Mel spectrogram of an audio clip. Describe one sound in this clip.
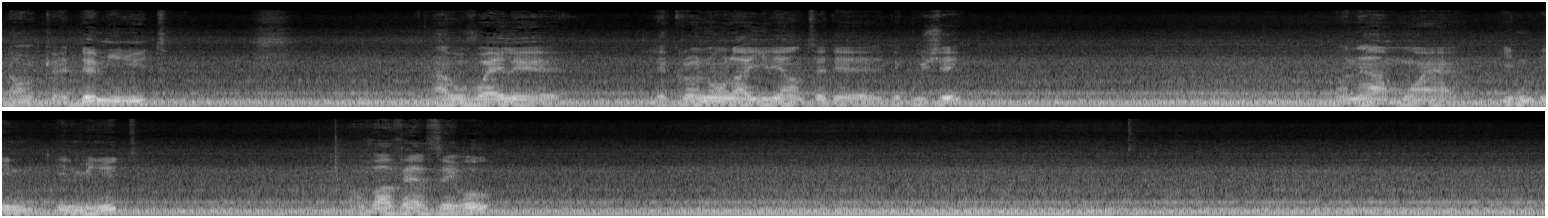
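A microwave oven hums steadily as it runs.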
